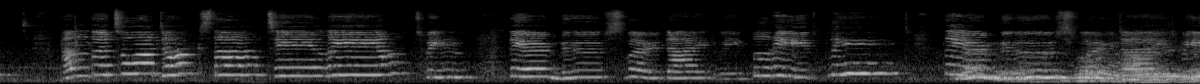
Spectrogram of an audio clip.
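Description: Unaccompanied female voice singing a traditional Scottish ballad in held, ornamented notes. Near the end, lower voices join in.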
